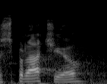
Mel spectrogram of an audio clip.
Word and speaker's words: Sparacio: offer Around The Godfather the audio pronounces the name as Mr sparaccio which happens to be my name so I know it's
